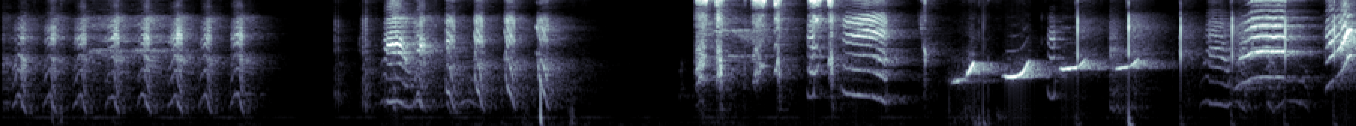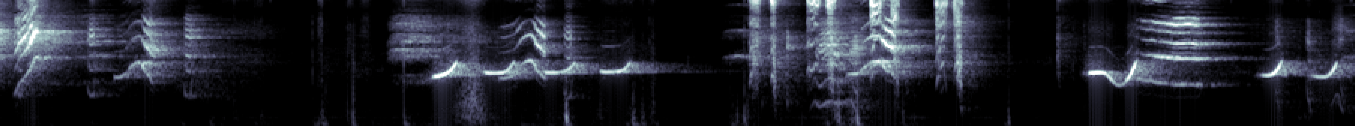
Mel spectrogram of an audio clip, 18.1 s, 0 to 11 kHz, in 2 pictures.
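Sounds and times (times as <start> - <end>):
parrots chattering and squawking: 0.0 - 4.0, 4.6 - 6.4, 7.0 - 10.6, 13.9 - 15.7, 16.6 - 18.0.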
